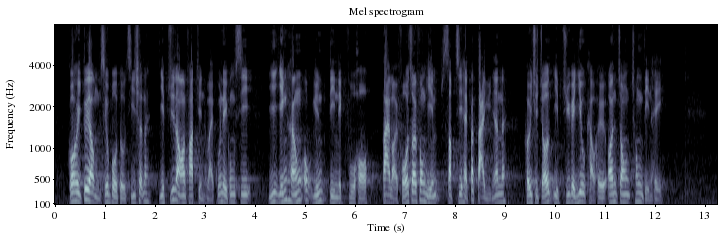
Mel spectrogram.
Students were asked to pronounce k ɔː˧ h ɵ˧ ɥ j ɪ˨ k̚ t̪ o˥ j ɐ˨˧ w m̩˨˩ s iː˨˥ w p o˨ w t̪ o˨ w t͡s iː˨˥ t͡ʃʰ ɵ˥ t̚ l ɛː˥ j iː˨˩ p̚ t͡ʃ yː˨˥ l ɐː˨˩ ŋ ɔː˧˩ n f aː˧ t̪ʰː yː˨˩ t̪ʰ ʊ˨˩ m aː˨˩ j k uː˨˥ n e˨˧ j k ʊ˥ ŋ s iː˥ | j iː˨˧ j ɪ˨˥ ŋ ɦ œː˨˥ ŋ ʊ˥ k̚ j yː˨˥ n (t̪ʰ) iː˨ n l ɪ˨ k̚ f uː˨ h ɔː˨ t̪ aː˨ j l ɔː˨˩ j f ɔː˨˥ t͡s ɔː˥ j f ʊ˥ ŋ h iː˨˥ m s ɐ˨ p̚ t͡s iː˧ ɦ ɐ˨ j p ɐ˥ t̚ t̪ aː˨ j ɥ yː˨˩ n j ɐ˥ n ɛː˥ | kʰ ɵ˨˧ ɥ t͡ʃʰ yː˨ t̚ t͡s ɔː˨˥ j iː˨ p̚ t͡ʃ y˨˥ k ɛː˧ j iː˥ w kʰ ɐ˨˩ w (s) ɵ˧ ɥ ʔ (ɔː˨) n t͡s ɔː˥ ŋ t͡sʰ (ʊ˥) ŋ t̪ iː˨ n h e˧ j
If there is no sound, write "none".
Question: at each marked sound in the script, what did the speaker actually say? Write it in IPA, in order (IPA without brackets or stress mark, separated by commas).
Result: t̪, h, ɔː˥, ʊ˥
